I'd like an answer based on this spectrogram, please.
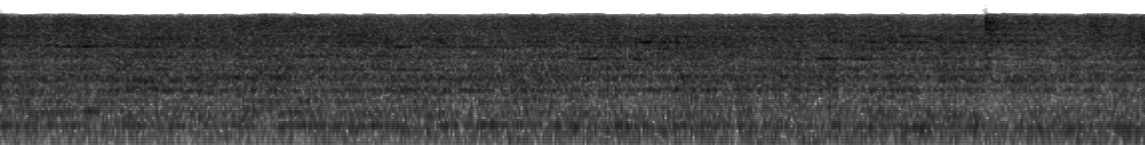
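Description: Loaded coal hopper wagons rolling past at close range: a loud, steady roar of steel wheels on rail, with a few faint high tones over it.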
